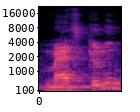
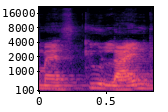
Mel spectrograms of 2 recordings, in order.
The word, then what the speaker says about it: masculine: 9 लिखा है, तो कभी कभी हम इसके उच्चारण में गलतियाँ करते हैं। इसको हम मैस्क्यूलाइन कह देते हैं, इसको हम फेमिनाइन कह देते हैं, तो इसको हमें सुधारना है।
